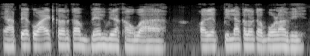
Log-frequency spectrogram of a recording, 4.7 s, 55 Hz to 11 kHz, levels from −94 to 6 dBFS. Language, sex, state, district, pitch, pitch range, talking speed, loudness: Hindi, male, Jharkhand, Garhwa, 135 Hz, 130-145 Hz, 230 wpm, -16 LUFS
